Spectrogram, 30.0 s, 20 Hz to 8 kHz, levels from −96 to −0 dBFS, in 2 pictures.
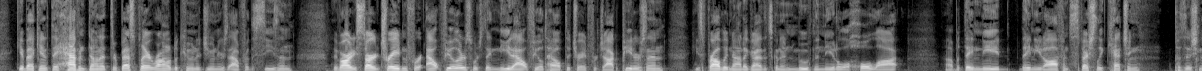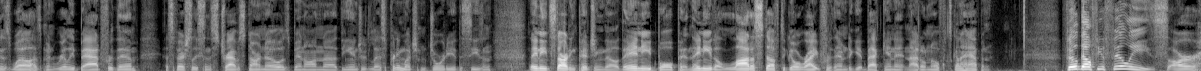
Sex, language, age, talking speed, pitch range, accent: male, English, 20-39, 240 wpm, 130-170 Hz, American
